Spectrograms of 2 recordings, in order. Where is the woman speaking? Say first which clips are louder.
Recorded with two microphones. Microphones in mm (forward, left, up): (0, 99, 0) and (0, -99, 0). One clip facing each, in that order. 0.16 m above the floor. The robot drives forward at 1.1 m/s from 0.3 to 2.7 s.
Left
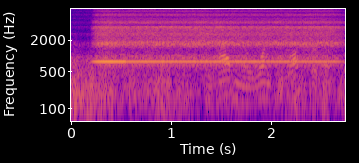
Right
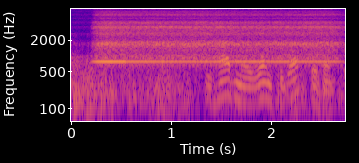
Right 1 dB; 30° right (ahead or behind); by 2.7 s 40° right (ahead or behind).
